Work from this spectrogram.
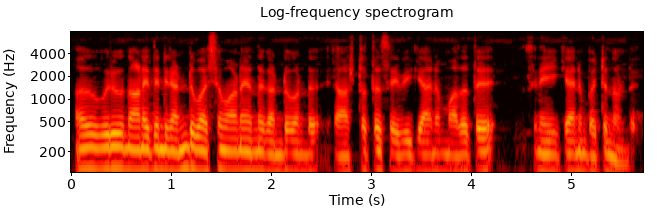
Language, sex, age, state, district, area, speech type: Malayalam, male, 45-60, Kerala, Idukki, rural, spontaneous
